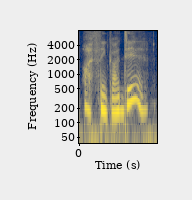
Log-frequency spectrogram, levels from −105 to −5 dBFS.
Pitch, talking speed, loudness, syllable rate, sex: 200 Hz, 205 wpm, -16 LUFS, 4.3 syllables/s, female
